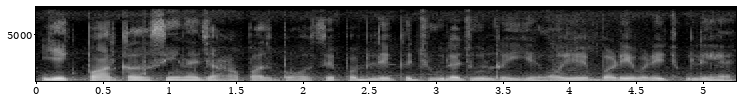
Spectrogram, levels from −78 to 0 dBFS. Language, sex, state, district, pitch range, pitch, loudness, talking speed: Hindi, male, Madhya Pradesh, Katni, 120-125 Hz, 125 Hz, -20 LUFS, 230 wpm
